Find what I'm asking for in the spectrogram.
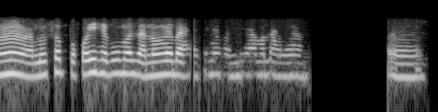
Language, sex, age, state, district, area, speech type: Assamese, female, 30-45, Assam, Dibrugarh, rural, conversation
